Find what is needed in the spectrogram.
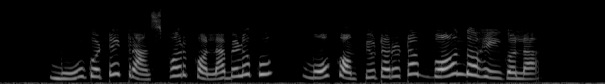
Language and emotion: Odia, sad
